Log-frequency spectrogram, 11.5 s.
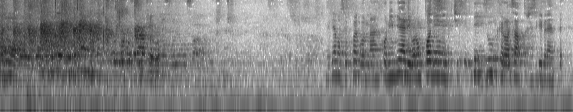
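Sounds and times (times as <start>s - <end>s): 
audience applause: 0.0s - 3.1s
crowd voices: 0.0s - 6.8s
speech: 6.6s - 11.4s.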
